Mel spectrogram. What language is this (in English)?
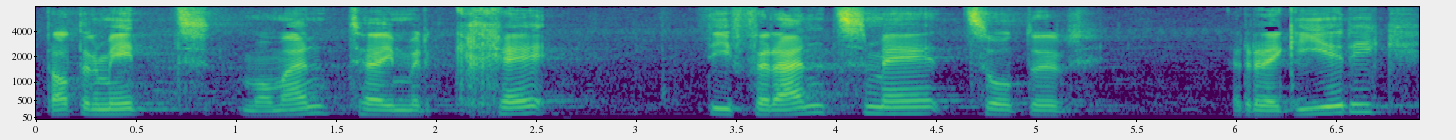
Swiss German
